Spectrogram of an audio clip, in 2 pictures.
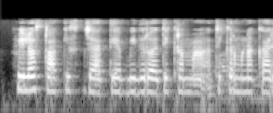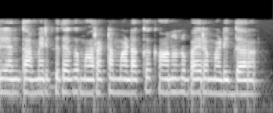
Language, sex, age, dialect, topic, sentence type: Kannada, female, 56-60, Central, agriculture, statement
